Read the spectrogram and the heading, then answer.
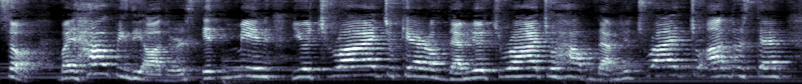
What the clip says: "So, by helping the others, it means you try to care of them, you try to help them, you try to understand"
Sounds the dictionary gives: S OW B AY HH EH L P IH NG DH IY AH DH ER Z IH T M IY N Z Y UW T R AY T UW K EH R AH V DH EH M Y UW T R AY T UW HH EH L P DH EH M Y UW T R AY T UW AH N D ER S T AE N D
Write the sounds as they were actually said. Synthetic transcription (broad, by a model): S OW B AY HH EH L P IH NG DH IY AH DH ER S IH T M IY N S Y UW T R AY T UW K EH R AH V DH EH M Y UW T R AY T UW HH EH L P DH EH M Y UW T R AY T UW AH N D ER S T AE N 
